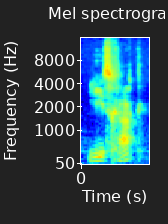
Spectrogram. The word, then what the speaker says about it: Yitzchak: And for those who have a keen ear, you might recognize this as the Hebrew name Isaac. Yitzchak. That's the name Isaac.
